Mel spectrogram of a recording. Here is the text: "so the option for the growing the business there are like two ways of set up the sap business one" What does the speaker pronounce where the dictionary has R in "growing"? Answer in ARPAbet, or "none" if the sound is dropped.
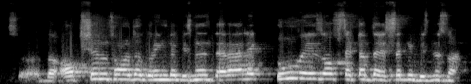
none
